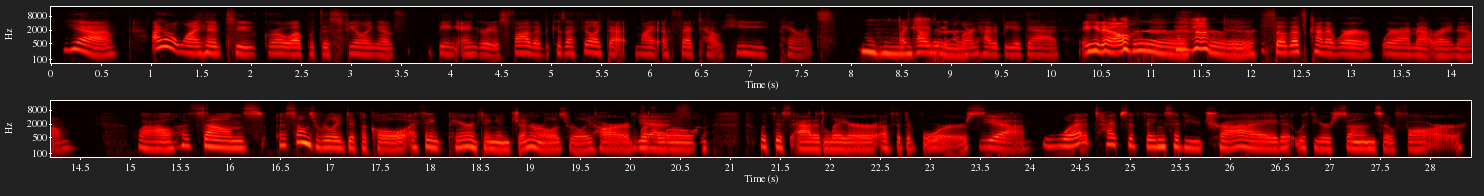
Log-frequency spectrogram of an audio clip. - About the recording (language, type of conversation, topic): English, advice, How can I adjust to single life and take care of my emotional well-being after divorce?
- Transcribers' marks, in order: stressed: "he"; laughing while speaking: "You know?"; chuckle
